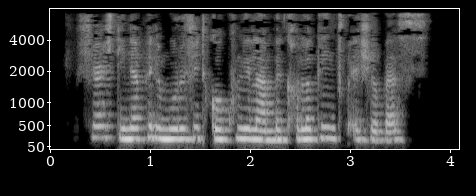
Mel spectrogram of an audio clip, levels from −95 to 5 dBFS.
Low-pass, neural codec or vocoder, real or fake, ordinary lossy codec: 7.2 kHz; none; real; MP3, 32 kbps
